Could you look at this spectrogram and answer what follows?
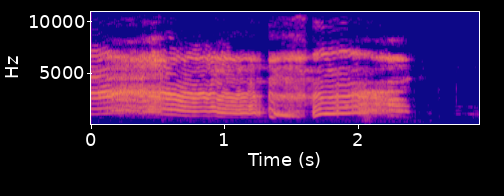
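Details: Baby crying with hiccups: a sustained, high-pitched cry with two brief catches, then quiet; infant cry.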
